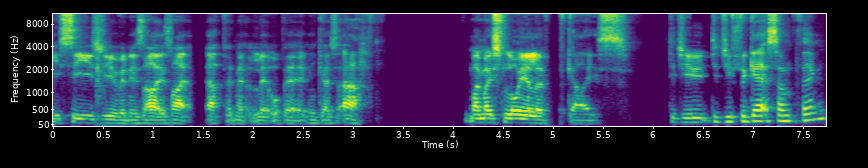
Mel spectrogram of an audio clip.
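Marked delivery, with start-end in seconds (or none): 2.8-7.7 playful, amused, having fun with it. Voicing a character who greets the listener's character, amused and having fun. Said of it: "having a certain level of fun with this".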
